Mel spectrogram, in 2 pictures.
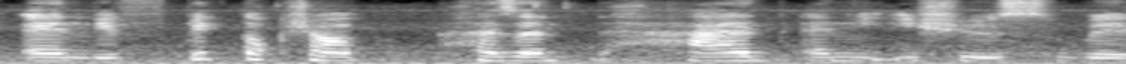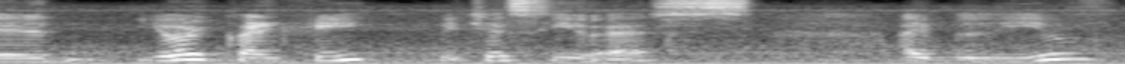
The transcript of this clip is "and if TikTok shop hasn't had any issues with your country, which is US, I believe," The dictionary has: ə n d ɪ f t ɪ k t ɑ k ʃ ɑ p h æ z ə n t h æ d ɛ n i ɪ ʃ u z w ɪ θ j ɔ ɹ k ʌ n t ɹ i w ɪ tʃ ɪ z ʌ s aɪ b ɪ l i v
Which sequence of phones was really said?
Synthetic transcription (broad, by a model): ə n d ɪ f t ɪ k t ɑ k ʃ ɑ p h æ z ə n t h æ d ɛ n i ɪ ʃ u s w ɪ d j ɔ ɹ k ʌ n t ɹ i w ɪ tʃ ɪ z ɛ s aɪ b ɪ l i v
